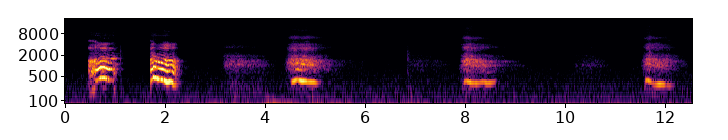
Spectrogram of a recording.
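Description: Deep, audible breaths and gasps, five in all: the first two are voiced with a pitched catch, and the later ones are softer, breathy exhales separated by quiet pauses.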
